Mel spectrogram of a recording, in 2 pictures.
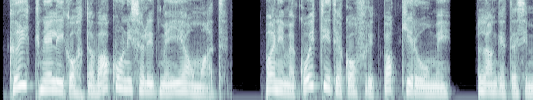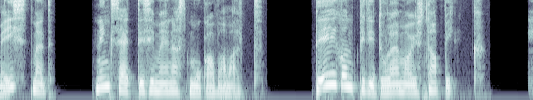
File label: EST female, Casual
